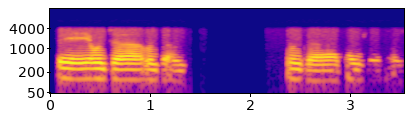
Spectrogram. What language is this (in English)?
Nepali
